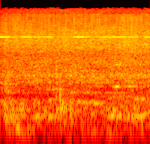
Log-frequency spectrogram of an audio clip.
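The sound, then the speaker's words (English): A vacuum cleaner runs steadily, a loud continuous whooshing roar with a thin high whine on top, holding the same level throughout without pausing; it is being used to clean books in a library reading room. “They're actually vacuum cleaning the books.”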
